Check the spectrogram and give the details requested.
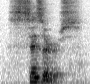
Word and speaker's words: scissors: All right, first we have the silent C. The silent C. All right, here we have some scissors.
